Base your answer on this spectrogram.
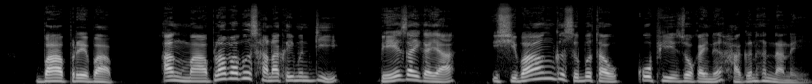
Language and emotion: Bodo, surprised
